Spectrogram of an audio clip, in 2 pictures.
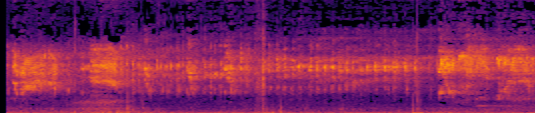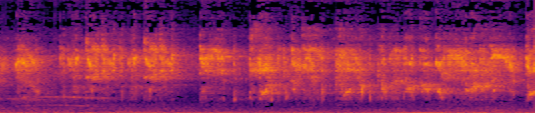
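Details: Swiftlets from Dương Tơ commune, Phú Quốc, chirping as a dense chorus of high, buzzy twitters that overlap continuously, with a faint low hum underneath.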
